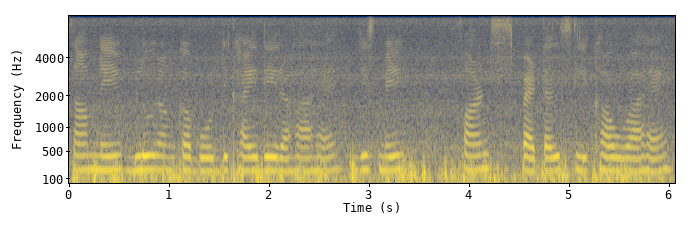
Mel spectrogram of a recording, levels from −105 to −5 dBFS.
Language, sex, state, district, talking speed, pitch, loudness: Hindi, female, Chhattisgarh, Raipur, 150 wpm, 200 Hz, -16 LUFS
